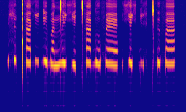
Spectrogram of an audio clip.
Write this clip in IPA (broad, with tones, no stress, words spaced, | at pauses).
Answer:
ɬʏ˦ ǃʰa˧xi˧ɠe˧ba˨ ŋ͡ǀe˧çe˨ ǀʰa˦˨ɠo˧fæ˦˨ | çæ˧çɠi˨xǀʰʏ˧ fa˦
